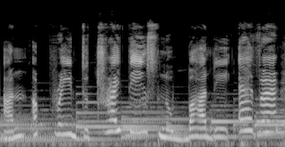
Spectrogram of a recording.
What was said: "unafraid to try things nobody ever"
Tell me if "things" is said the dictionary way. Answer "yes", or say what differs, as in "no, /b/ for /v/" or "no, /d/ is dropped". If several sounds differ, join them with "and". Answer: no, /t/ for /θ/ and /s/ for /z/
